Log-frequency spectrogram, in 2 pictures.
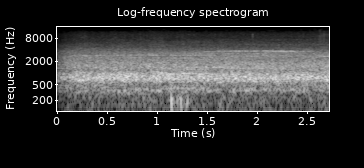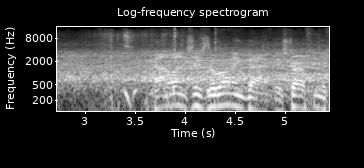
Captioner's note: crowd cheering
